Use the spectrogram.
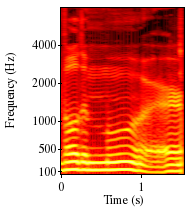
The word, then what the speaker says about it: Voldemort: to the point where she's like, "Oh, it's pronounced Voldemort."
